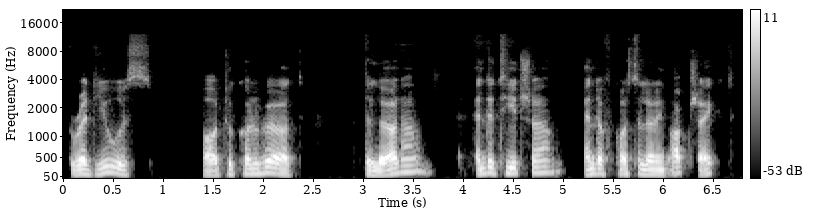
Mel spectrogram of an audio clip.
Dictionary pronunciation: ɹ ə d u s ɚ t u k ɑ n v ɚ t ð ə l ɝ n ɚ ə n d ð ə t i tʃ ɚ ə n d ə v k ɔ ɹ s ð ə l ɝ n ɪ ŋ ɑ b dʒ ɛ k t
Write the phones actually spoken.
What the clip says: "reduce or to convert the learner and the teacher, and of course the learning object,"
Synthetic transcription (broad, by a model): ɹ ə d u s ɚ t u k ɑ n v ɚ t ð ə l ɝ n ɚ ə n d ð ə t i tʃ ɚ ə n d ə f k ɔ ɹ s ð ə l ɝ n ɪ ŋ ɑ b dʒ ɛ k t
